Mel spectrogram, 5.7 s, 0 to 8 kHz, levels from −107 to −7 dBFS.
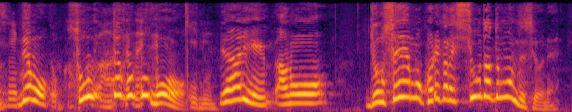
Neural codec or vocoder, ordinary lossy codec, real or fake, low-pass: codec, 16 kHz, 4 kbps, FreqCodec, larger model; AAC, 48 kbps; fake; 7.2 kHz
